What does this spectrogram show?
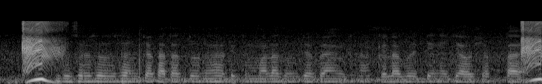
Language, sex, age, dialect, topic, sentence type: Marathi, male, 18-24, Varhadi, banking, statement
